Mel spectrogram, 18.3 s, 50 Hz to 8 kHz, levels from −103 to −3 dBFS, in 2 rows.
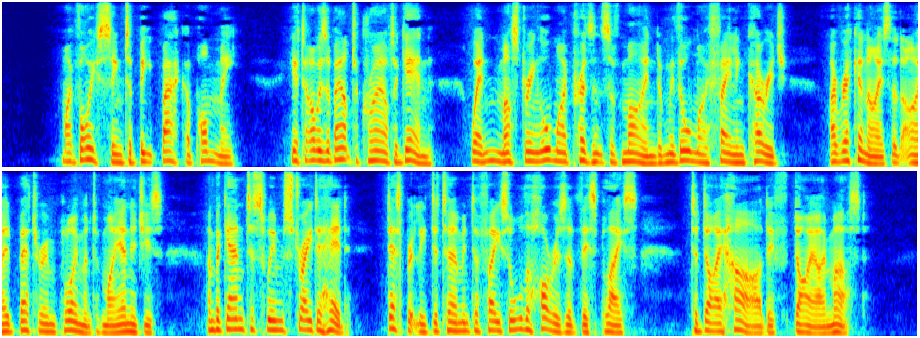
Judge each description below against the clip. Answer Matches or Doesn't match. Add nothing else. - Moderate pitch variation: Matches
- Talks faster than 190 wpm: Matches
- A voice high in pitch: Doesn't match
